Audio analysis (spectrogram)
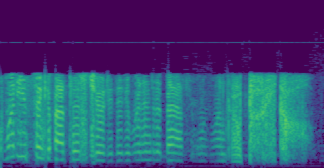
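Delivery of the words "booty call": unvoiced hushed whisper; whispering on the phone. Real, not acted. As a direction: whisper it so nobody hears. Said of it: "Why are you whispering?".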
